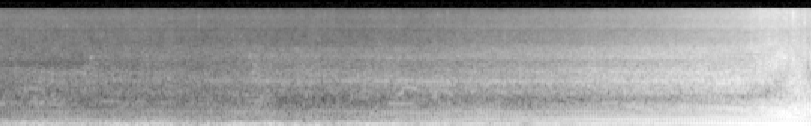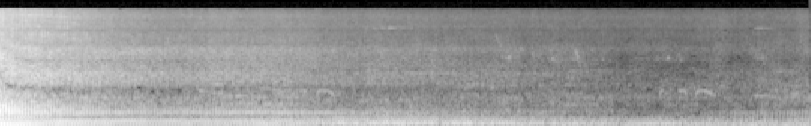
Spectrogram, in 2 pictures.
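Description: A motor vehicle driving past: its engine and tyre noise grow louder, peak about five seconds in, then fade away.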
